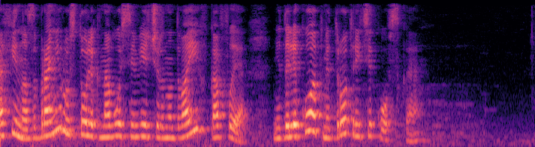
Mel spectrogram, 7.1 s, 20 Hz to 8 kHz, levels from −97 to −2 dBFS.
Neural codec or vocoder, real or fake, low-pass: none; real; 7.2 kHz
